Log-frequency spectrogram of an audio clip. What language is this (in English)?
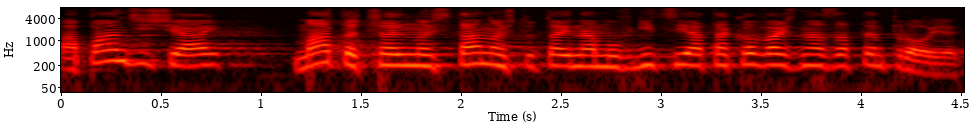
Polish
